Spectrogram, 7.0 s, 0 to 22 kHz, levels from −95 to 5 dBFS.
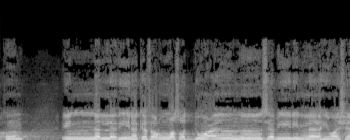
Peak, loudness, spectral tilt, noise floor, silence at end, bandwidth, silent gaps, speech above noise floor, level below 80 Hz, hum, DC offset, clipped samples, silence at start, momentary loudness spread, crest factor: -4 dBFS; -14 LUFS; -5.5 dB/octave; -38 dBFS; 0 s; 16 kHz; none; 24 dB; -54 dBFS; none; under 0.1%; under 0.1%; 0 s; 5 LU; 10 dB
